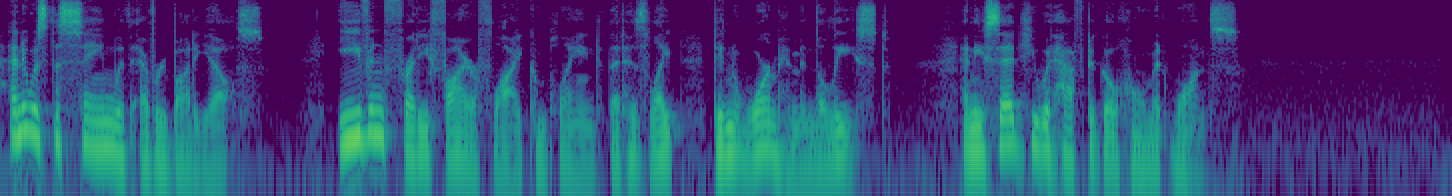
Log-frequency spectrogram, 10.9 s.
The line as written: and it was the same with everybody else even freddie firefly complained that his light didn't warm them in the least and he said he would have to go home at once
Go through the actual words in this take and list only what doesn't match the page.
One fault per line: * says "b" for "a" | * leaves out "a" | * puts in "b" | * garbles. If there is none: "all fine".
* says "him" for "them"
